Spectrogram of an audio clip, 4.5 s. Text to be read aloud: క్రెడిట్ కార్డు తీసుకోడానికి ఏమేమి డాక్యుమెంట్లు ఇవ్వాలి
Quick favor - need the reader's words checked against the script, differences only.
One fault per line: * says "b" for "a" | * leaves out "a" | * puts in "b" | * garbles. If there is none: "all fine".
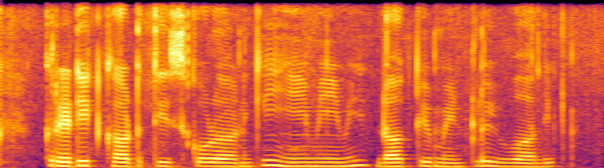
all fine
